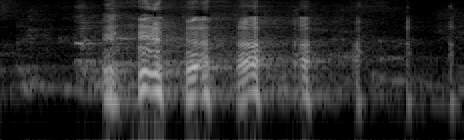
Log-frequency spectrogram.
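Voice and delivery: loud burst of laughter; laughing. Real, not acted. Preacher cracking up at his own shouted jeer, laughing. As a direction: laugh out loud after the performance.

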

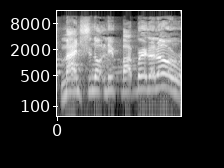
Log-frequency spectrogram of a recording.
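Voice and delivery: very loud, high, laughing shout; triumphant retort. Acted. Preacher throwing Matthew four at the enemy, triumphant shout. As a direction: fire the verse off with a laugh.

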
